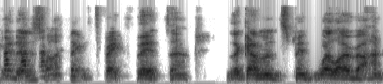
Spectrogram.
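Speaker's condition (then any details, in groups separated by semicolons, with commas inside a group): Cerebellar atrophy, genetic; worse when tired or stressed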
